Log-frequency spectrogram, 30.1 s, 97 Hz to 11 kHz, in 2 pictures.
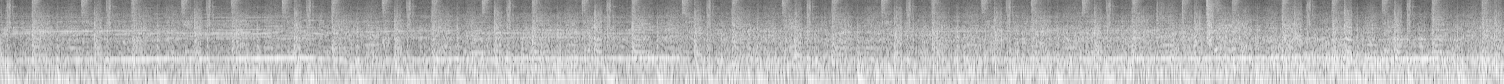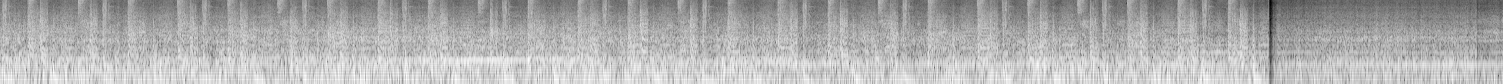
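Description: Electronic music with a fast, steady beat laid over a 2022 Kawasaki ZX-6R's 636 cc inline-four engine running at steady cruising revs, with wind noise at speed. The music cuts off shortly before the end, leaving the engine and wind.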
